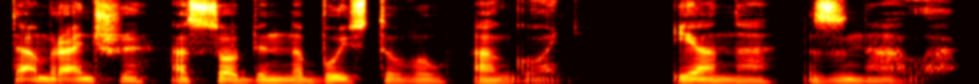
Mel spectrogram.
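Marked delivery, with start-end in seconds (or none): none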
